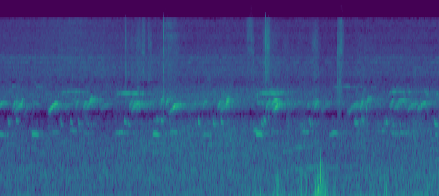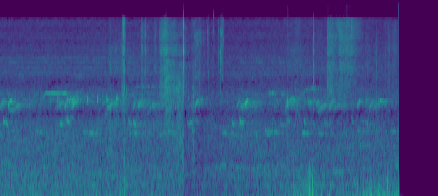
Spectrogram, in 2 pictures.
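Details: A dense chorus of coqui frogs in their natural habitat in Puerto Rico, many short chirping notes overlapping steadily through the night air.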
